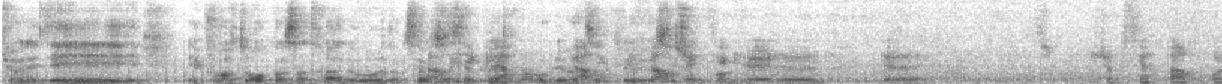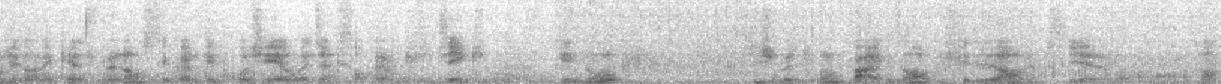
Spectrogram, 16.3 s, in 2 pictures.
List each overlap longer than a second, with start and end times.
2.8-5.0

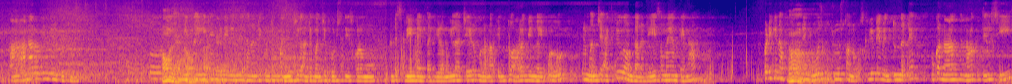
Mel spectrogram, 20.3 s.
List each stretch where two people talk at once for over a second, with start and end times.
3.3-4.5

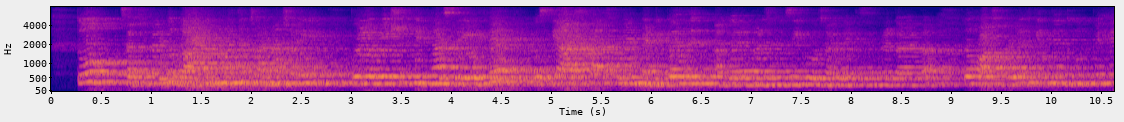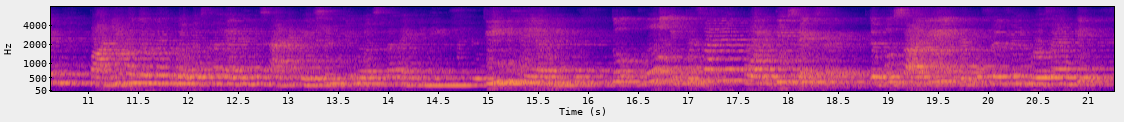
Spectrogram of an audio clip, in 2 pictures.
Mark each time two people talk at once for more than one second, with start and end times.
none

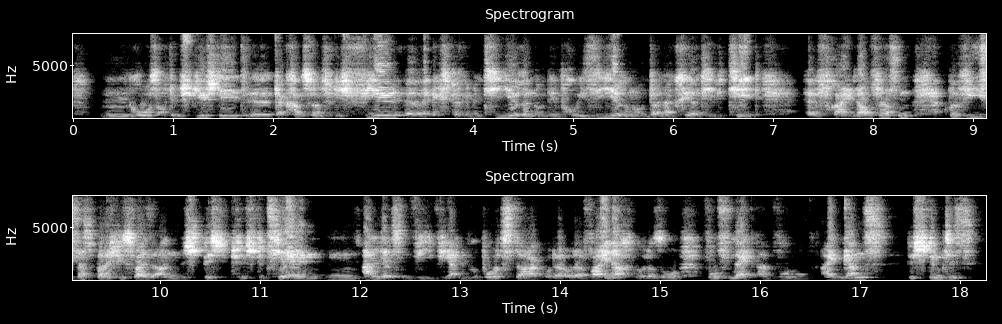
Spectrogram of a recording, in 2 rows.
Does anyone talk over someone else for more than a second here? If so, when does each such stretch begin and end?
none

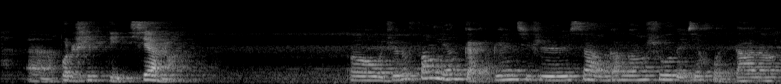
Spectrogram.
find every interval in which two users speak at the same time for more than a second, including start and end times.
none

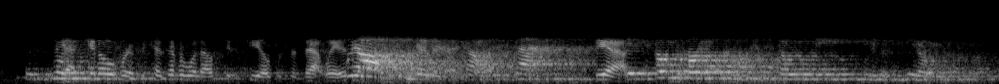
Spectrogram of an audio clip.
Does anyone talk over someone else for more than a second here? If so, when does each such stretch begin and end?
3.5-4.9

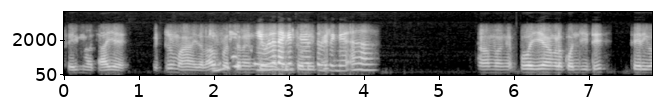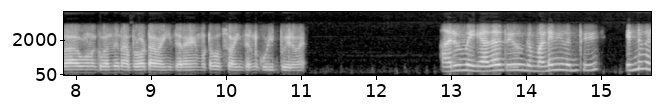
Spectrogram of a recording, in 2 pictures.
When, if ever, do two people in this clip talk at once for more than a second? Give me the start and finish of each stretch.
2.0-3.5

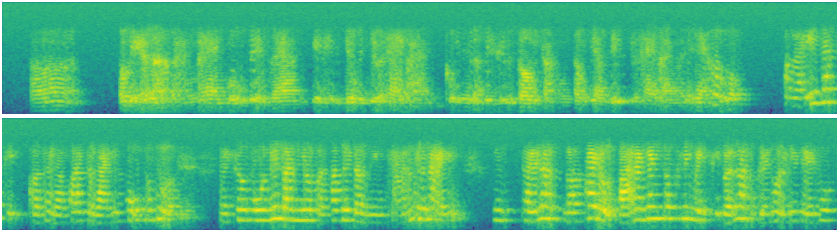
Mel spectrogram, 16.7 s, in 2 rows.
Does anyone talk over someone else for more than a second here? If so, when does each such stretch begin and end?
none

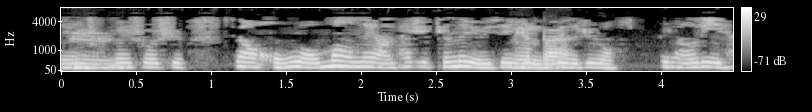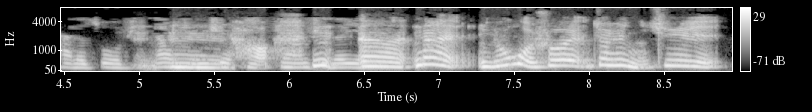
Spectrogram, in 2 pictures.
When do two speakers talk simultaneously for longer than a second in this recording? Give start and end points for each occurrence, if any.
5.2-6.9

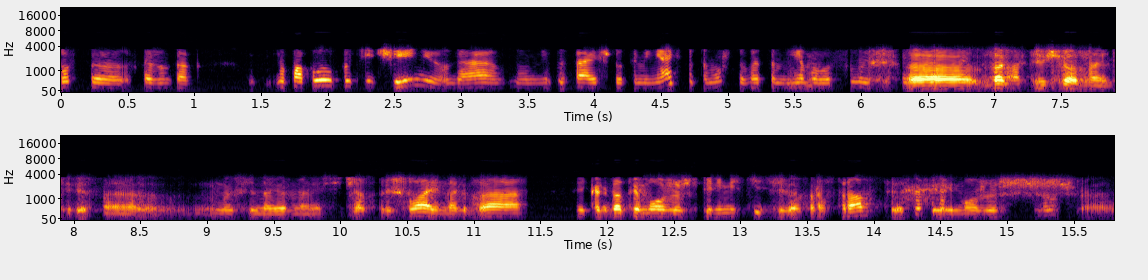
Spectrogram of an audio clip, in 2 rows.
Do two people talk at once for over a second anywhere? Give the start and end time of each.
6.3-7.8

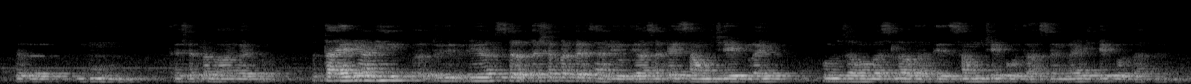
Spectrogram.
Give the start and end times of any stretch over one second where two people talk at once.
none

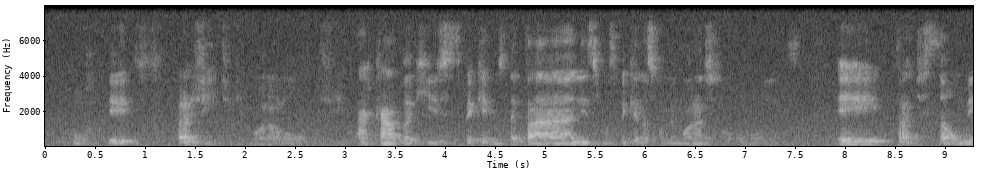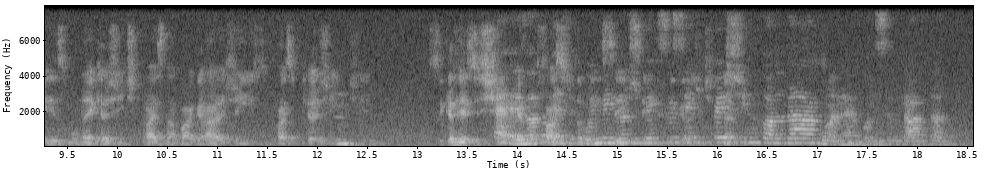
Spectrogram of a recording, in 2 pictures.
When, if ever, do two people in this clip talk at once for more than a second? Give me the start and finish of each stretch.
13.8-16.2

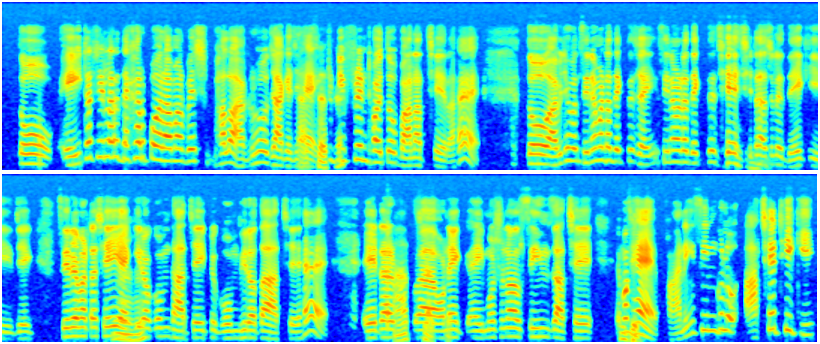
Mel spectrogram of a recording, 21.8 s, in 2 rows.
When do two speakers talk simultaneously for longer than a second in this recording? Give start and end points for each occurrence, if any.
none

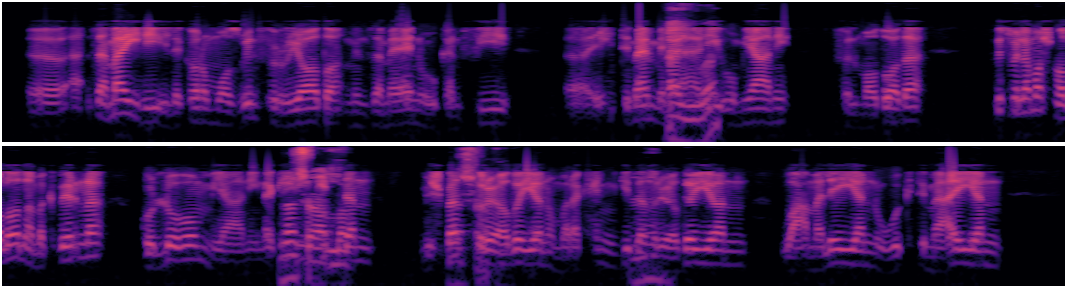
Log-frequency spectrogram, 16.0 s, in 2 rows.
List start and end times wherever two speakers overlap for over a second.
none

